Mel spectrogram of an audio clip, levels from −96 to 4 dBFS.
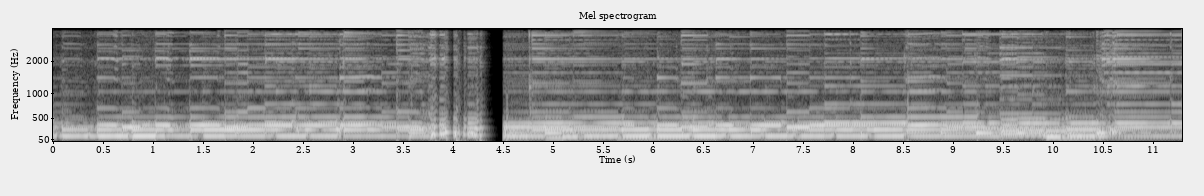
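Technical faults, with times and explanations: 3.82–4.56 s, repeated packet loss (robotic sound): the audio turns choppy, with half a dozen short holes, the longest 62 ms, patched over so that about 28% of this stretch is synthetic fill. Each time data failed to arrive, the receiver stretched the last bit of sound to cover the gap, and the next loss followed soon after. The repeated smeared copies give the buzzy, robotic texture, while the real audio from those moments never plays.
4.28–4.52 s, long network dropout: within that choppy stretch, the sound gives way to a fading buzz or hiss for roughly a fifth of a second and then 100 ms of silence before the audio returns, with about 0.22 s of material simply gone. This is the likely cause: for a sustained run nothing reached the receiver, so it extended the last sound until that decayed into quiet. Everything here is band-limited, with nothing above 4 kHz, which fits a narrowband call codec.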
